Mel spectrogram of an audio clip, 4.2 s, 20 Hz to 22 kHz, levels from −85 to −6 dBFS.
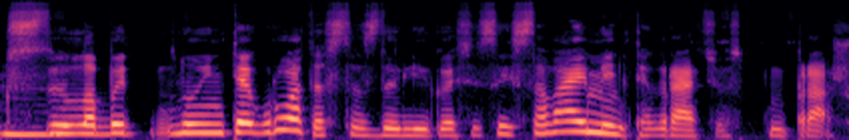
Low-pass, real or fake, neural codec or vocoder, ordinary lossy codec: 19.8 kHz; real; none; Opus, 32 kbps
